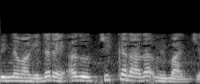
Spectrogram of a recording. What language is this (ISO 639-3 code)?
kan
